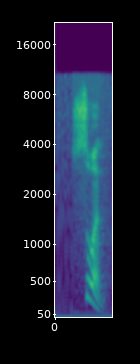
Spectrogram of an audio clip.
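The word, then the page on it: sun: tone 4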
